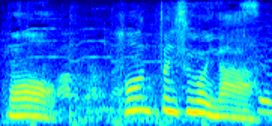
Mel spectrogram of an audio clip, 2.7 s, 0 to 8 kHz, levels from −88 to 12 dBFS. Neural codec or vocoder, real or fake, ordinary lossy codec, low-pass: none; real; none; none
